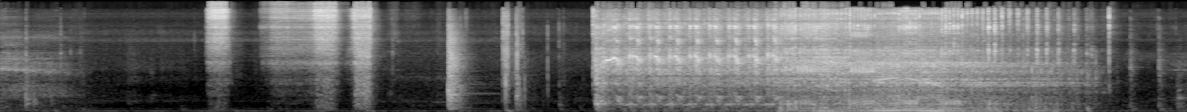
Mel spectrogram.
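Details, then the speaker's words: Scrap-yard Chinese scooter, hard starting, runs only on starting fluid sprayed in: several short cranking bursts, then it catches and runs unevenly about five seconds before dying; fuel delivery suspected, carburetor to be pulled. "okay now let's put some chemical juice in there well I'll try that one more time sounds good"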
